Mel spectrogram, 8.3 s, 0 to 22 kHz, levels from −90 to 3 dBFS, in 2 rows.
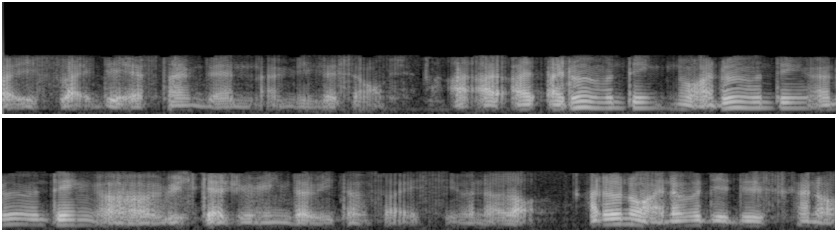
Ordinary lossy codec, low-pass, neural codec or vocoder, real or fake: MP3, 32 kbps; 3.6 kHz; vocoder, 22.05 kHz, 80 mel bands, WaveNeXt; fake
